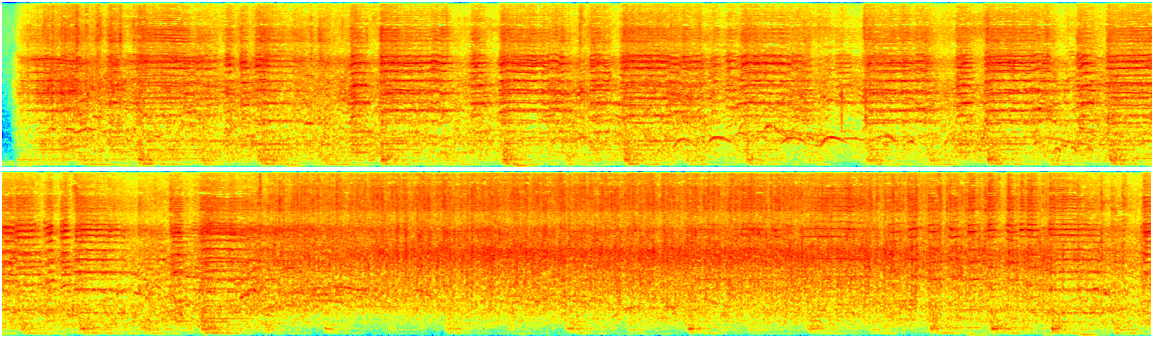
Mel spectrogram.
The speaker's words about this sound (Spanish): el señor de la sentencia de la Hermandad de la Hiedra de Jerez de la Frontera, en el Maipa, en plena cruz vieja, madrugada de Viernes Santo. Así, de motivo, suena el Viernes Santo madrugá en Canal Sur Radio.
